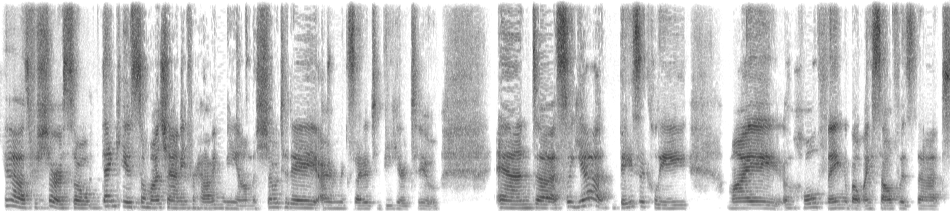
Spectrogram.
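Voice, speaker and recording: A woman's voice: on the low side, expressive, a little slow. A woman in her late forties from Canada, a health coach talking as a podcast guest in a chatty way with many fillers. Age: late 40s.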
